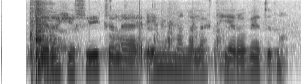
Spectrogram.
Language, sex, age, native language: Icelandic, female, 13, Icelandic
